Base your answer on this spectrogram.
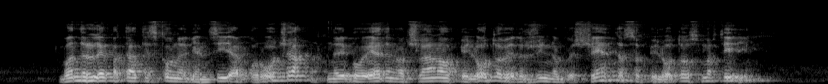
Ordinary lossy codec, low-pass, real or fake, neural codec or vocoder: none; none; fake; codec, 16 kHz, 16 kbps, FunCodec, trained on LibriTTS, 50 frames a second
